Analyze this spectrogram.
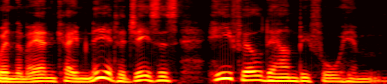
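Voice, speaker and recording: Somewhat breathy, this voice has a dark, mellow tone. It carries an Australian accent. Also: man. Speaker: Bible study reader. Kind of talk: Bible lesson reading.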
